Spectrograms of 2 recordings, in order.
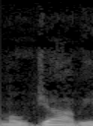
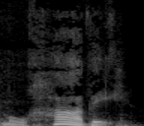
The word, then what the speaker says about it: Mojave: to tell you now you don't pronounce the J out here like a j we pronounce it like an H you see it's not the Moji it's Mojave there you go it's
